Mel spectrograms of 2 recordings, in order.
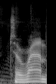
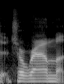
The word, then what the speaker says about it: Thuram: So Hansen and Thuram, or Thuram as the people pronounce it, is going to start in this highlight game against the OL Stadium against Lyon here.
